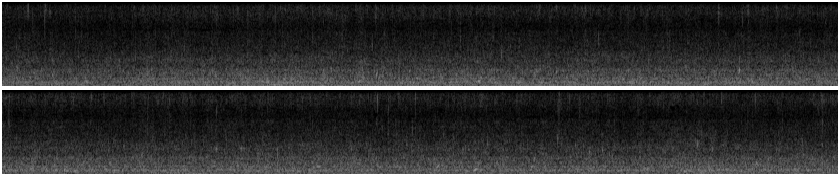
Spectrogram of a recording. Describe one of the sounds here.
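A shallow river rushes and splashes steadily over rocks, close by.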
